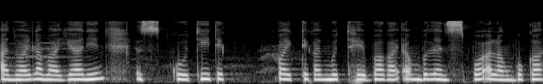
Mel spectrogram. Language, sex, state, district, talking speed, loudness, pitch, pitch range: Mizo, female, Mizoram, Aizawl, 185 wpm, -12 LUFS, 230 Hz, 225-235 Hz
